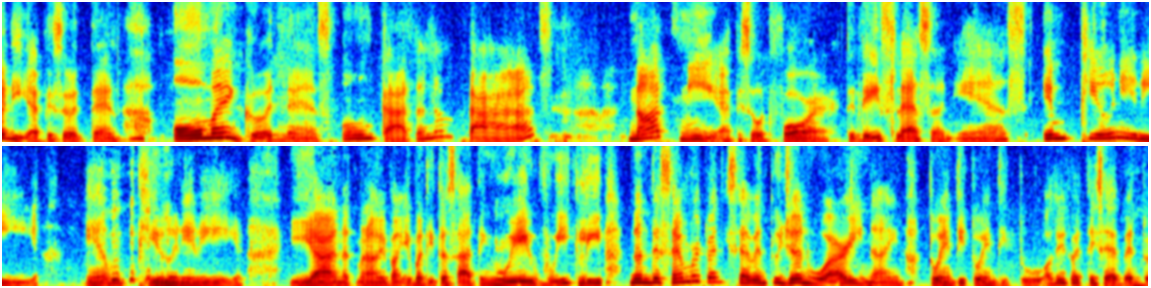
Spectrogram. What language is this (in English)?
Filipino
